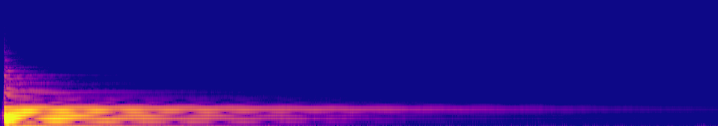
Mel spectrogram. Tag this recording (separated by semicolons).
g; guitar; music; note; nylon; string; strings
